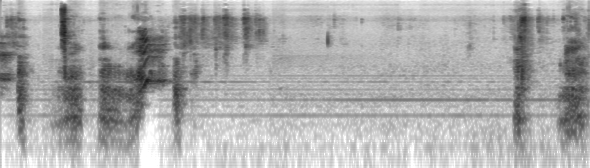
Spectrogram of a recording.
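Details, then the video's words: Pet Shih Tzu barking in short bursts: a cluster of sharp, yappy barks with a slight growly edge, then a quiet pause with a faint steady hum, and two more loud barks at the end. "my.first baby,shitzu"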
